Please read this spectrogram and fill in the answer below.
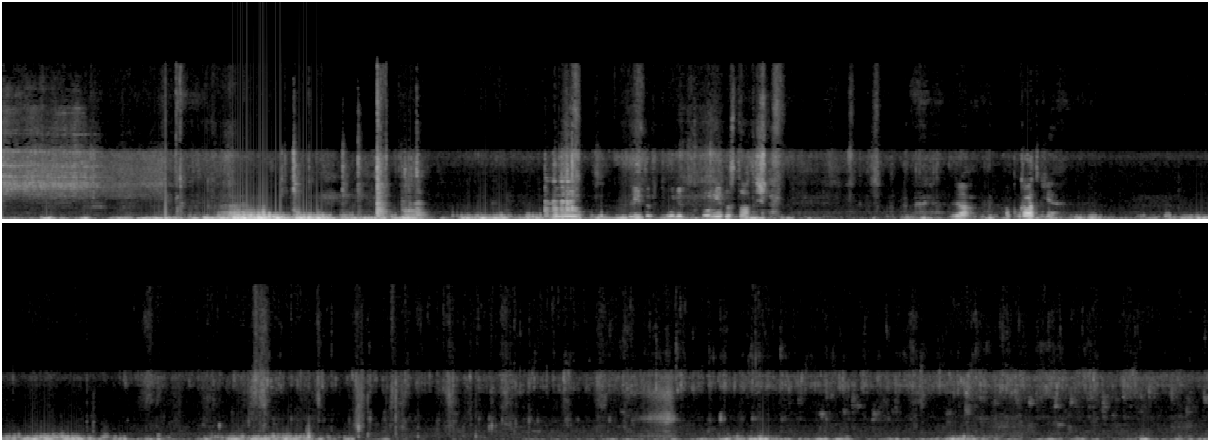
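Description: Petrol poured from a plastic canister into a generator's fuel tank, glugging in uneven bursts, with clicks and knocks from handling the canister.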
